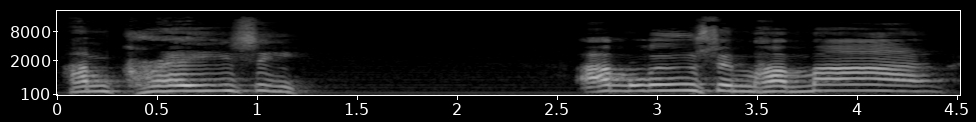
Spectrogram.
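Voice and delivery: high, loud anguished screaming, drawn out; full-force cry of breakdown; reenacted desperate scream. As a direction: scream to God with everything in you. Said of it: "screaming out with everything that was in me".

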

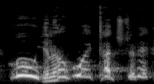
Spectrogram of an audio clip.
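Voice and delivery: high, quick excited fan voice; starstruck bragging. Retold or imitated. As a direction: gush it like a celebrity spotter.

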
